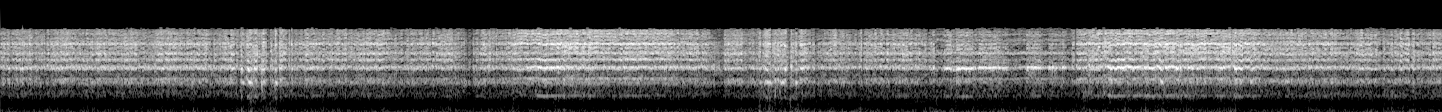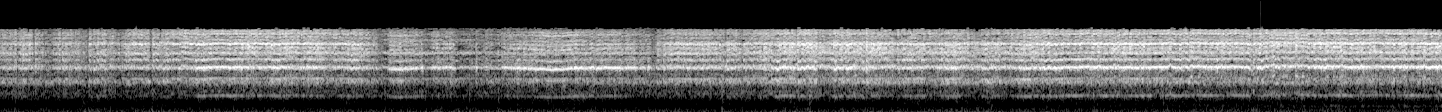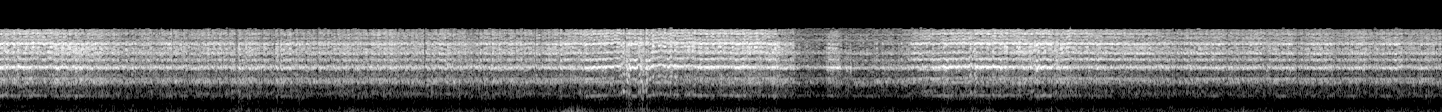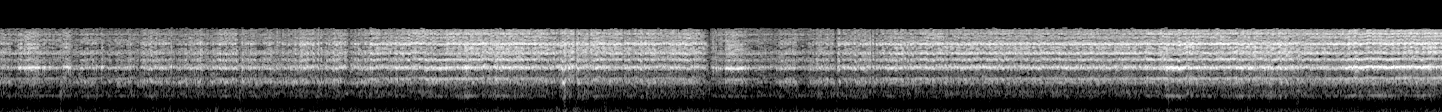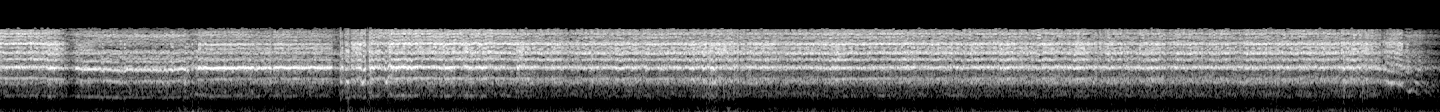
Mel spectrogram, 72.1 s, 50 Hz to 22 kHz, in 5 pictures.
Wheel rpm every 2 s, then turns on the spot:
170, 170, 170, 170, 170, 160, 170, 170, 170, 160, 160, 170, 160, 160, 170, 170, 170, 160, 170, 170, 170, 170, 170, 160, 170, 160, 170, 160, 160, 160, 170, 170, 160, 170, 170, 140.
none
